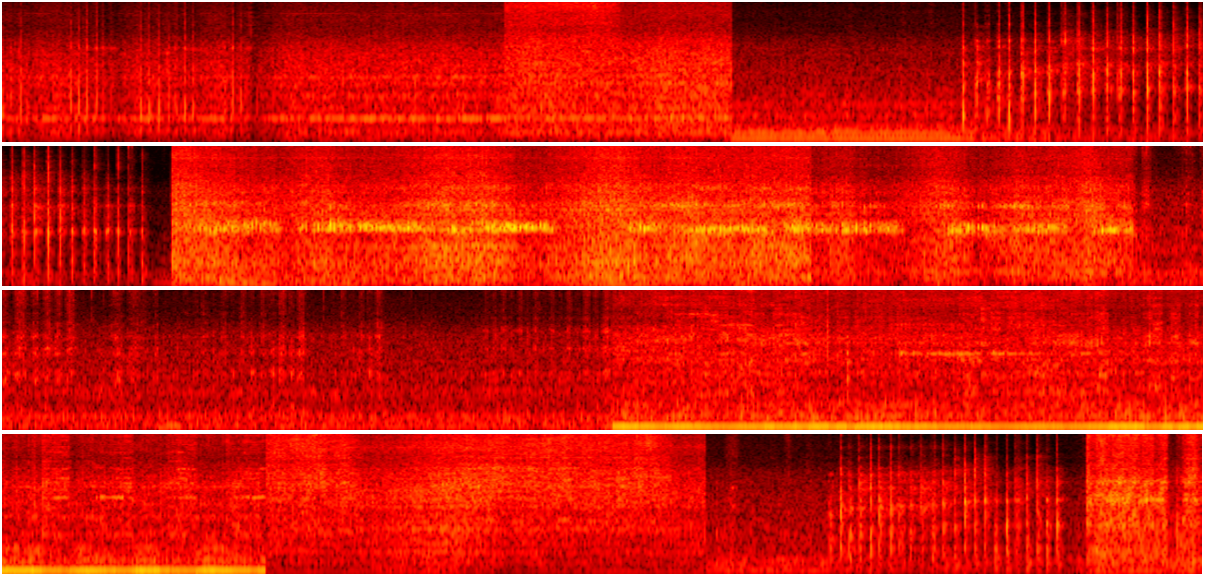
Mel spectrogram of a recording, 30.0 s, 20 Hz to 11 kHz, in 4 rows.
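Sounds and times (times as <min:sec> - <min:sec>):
power grinder on metal: 0:08.6 - 0:14.6, 0:18.8 - 0:24.2.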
